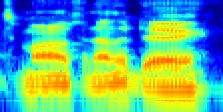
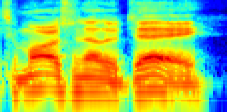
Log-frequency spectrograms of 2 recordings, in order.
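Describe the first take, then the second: First: It is said in a flat, gloomy tone. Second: It is said in a bright, hopeful tone. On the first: Tomorrow will be just as bad as today. "trying to do that with inflection there" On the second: The future is something to look forward to. "it's not like hey tomorrow's another day"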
